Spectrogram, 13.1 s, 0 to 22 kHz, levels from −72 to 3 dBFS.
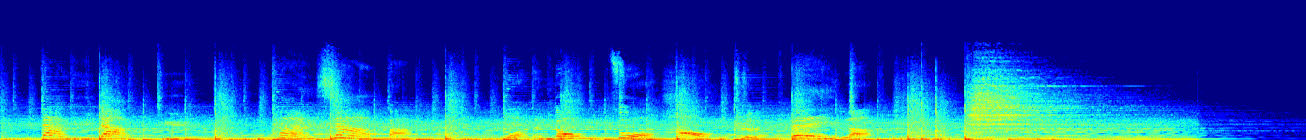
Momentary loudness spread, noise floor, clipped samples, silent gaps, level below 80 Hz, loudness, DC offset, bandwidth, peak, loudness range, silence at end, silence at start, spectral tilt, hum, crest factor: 10 LU; -54 dBFS; under 0.1%; none; -24 dBFS; -16 LUFS; under 0.1%; 14 kHz; 0 dBFS; 4 LU; 0.95 s; 0 s; -5.5 dB/octave; none; 16 dB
